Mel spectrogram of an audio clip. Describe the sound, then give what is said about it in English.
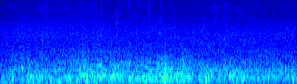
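A thunderstorm with rain, recorded as an environmental soundscape: dense, continuous rain hiss with low rolling thunder rumbling beneath it, holding at a steady, moderate level with no voices. “the ultimate thunderstorm, perhaps, Irv Ty Bell's Ultimate Thunderstorm from his Environments series.”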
